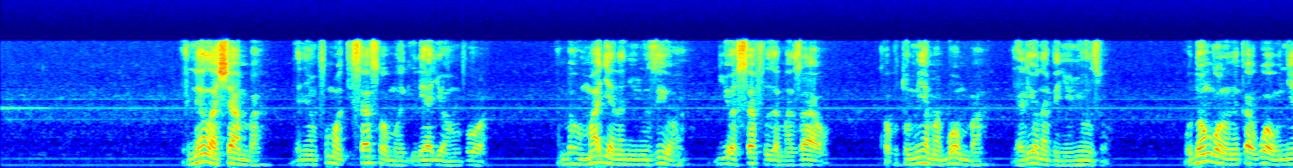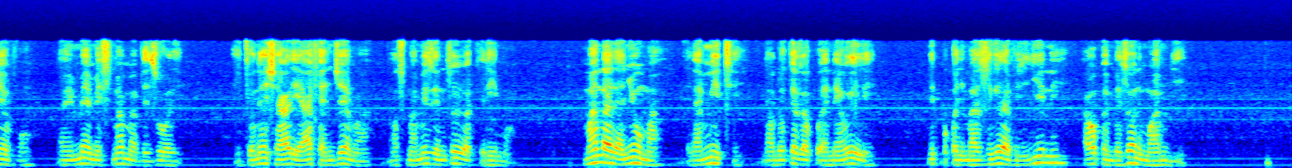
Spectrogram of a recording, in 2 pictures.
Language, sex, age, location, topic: Swahili, male, 25-35, Dar es Salaam, agriculture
